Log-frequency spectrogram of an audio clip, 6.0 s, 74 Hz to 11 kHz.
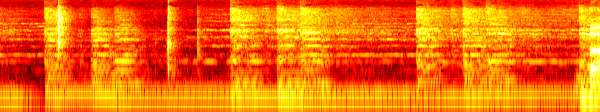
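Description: Guitar music playing back from a cassette on a Kenwood KX-550HX stereo cassette deck, with held notes changing every second or so.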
